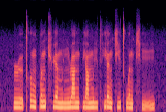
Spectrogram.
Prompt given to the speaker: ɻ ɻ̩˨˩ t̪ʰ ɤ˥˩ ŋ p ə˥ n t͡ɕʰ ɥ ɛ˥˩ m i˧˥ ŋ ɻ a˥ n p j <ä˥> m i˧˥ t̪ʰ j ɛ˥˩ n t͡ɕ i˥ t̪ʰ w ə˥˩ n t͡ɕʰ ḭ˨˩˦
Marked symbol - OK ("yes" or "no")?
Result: yes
